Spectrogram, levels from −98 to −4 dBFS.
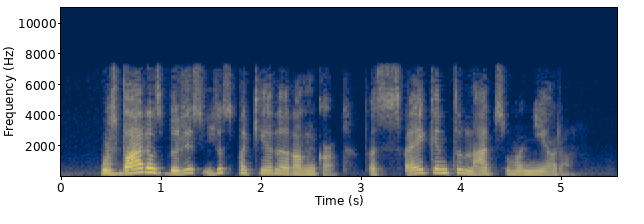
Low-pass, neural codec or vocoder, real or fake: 7.2 kHz; codec, 16 kHz, 1.1 kbps, Voila-Tokenizer; fake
